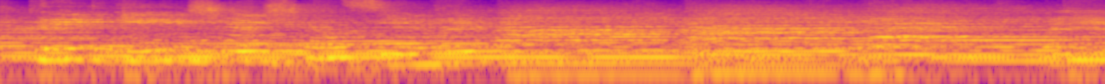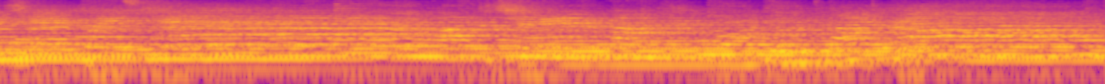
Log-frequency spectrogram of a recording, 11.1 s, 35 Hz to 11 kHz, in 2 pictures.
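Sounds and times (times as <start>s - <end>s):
band and orchestra playing: 0.0s - 11.0s
voices singing with backing choir: 0.0s - 11.0s.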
